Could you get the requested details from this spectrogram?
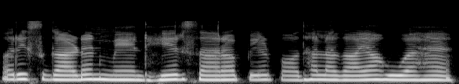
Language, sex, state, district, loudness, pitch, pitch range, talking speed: Hindi, female, Jharkhand, Garhwa, -11 LUFS, 215 Hz, 205-220 Hz, 145 wpm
